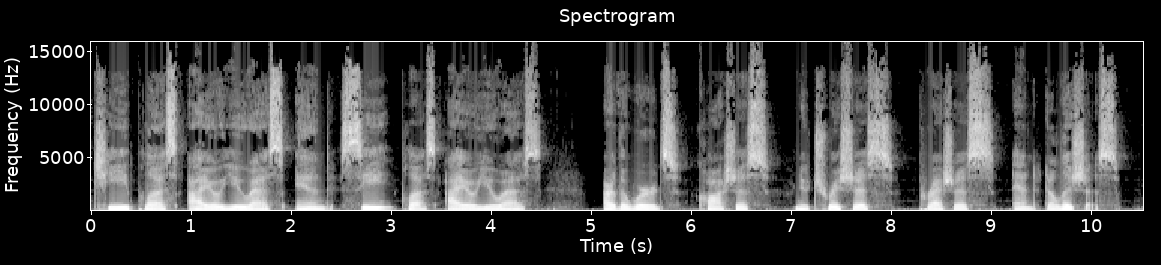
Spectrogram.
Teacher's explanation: Both of these combinations are pronounced as shus. The initial consonant sound, whether it's a T or a C, is pronounced as an SH sound. Then the vowel sound can be thought of as either schwa or the short U.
